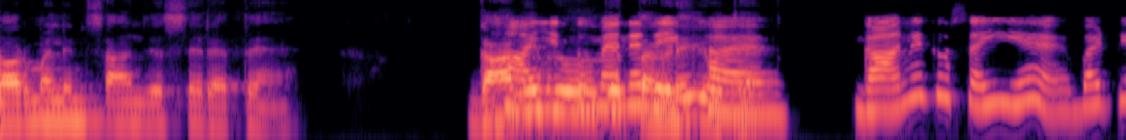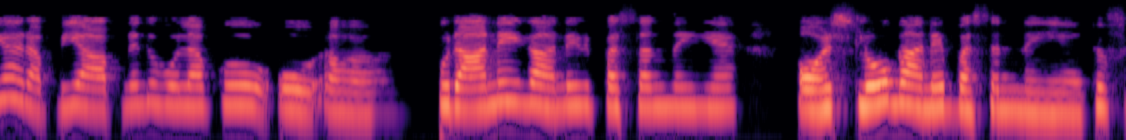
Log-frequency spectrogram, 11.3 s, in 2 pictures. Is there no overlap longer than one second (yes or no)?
no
